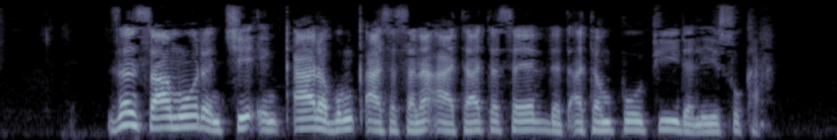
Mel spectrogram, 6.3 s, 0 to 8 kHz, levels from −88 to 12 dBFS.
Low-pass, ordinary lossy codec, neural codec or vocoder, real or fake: 7.2 kHz; MP3, 32 kbps; none; real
